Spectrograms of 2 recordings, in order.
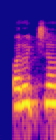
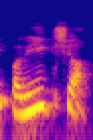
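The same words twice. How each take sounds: First: परीक्षा said as "pariksha"; wrong short vowel. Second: परीक्षा said as "pareeksha"; correct long vowel. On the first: Teacher showing pupils the error, परीक्षा with short i. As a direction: clip the i in परीक्षा. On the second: Teacher correcting pupils, परीक्षा with long ee. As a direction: hold the ee in परीक्षा. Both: Shown as a demonstration. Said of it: "परीक्षा नहीं".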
